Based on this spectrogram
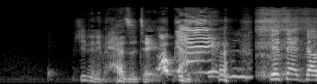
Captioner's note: laughs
